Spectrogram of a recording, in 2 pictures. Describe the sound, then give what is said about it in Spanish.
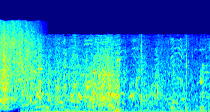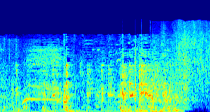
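Children play noisily in water, with continuous splashing and sloshing mixed with their shouts and chatter, a busy scene that stays loud throughout. “Niños en el agua que hacían mucha bulla.”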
